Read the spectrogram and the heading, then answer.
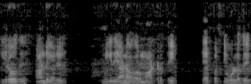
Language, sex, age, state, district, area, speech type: Tamil, male, 30-45, Tamil Nadu, Viluppuram, rural, spontaneous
